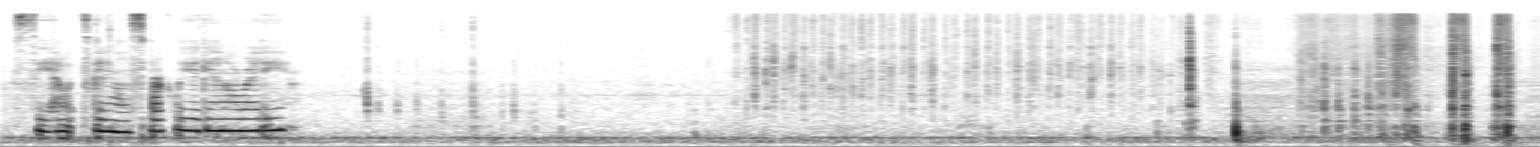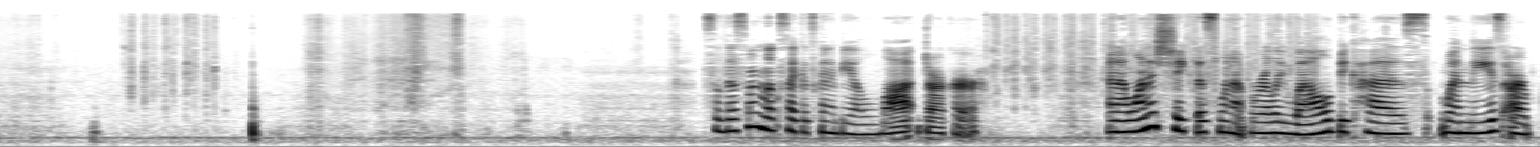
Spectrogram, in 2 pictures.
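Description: A small plastic bottle clicks as its cap is twisted.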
